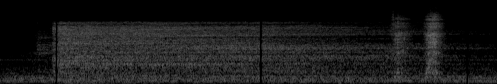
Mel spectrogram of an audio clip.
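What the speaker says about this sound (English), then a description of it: "This sound effect is called Steam 11." Steam 11, an Alexa skill sound effect, starts with a sudden loud hiss of escaping steam that holds steady for about four seconds. Two brief surging puffs come near the end before it cuts off.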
